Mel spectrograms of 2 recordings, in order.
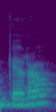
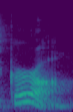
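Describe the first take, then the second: First: Put-on Scottish accent. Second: Said in the usual way. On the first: Host showing viewers Joanne's Scottish "girl" in a mock Scottish accent. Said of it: "say girl with a Scottish accent". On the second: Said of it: "She's saying girl".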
